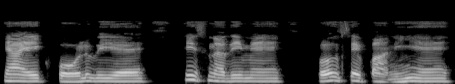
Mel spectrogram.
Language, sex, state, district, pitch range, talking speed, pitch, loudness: Hindi, male, Bihar, Lakhisarai, 140-150 Hz, 160 wpm, 145 Hz, -18 LUFS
